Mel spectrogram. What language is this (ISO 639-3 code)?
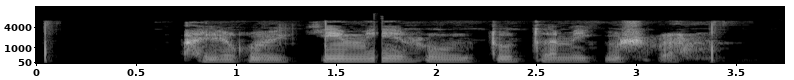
qws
